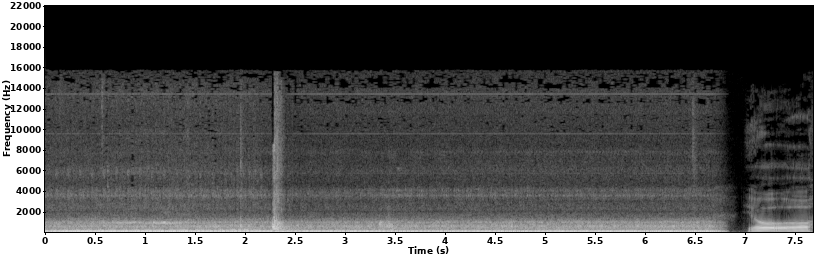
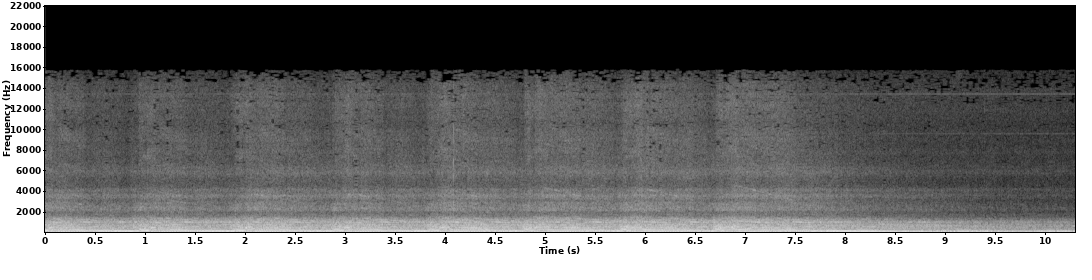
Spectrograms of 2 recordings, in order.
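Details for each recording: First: BMW E30 with turbocharged M52 at a track day, idling after being pushed harder: light quick tick about three per second over the hum, lifters ticking loudly; oil dripped on downpipe. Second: BMW E30 turbo M52, after a day's cooling following track-day lifter tick: repeated clean quick blips about every second, no top-end ticking, rev happy; owner suspects low oil and G-forces drew air into the oil pump and lifters.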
